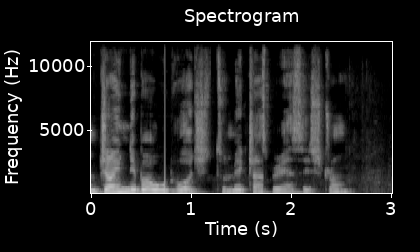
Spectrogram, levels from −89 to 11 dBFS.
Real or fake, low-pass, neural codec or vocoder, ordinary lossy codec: real; none; none; none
